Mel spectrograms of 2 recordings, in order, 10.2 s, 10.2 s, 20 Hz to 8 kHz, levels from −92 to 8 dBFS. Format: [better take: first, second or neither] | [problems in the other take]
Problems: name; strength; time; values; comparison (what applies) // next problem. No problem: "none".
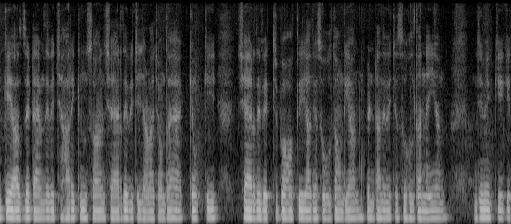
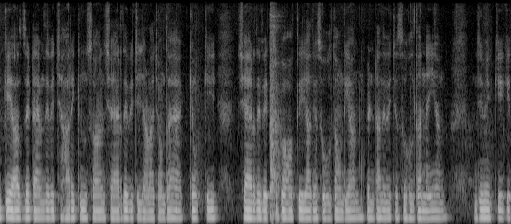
first | background sound (Gunshot, gunfire); 13 dB below the speech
